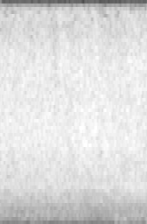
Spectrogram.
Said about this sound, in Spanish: Ahora sumérgete más en el sonido de la quebrada. Siente como cada gota de agua que cae es como una caricia suave que despierta tus sentidos y purifica tu ser.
